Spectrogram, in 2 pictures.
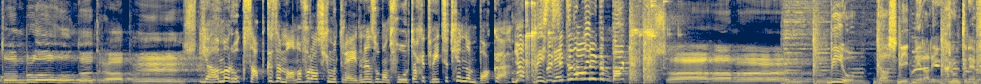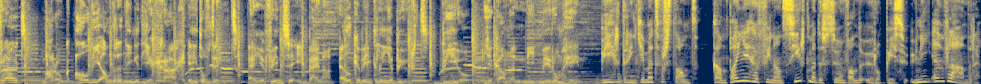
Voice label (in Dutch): Radio; VlamBio Dranken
